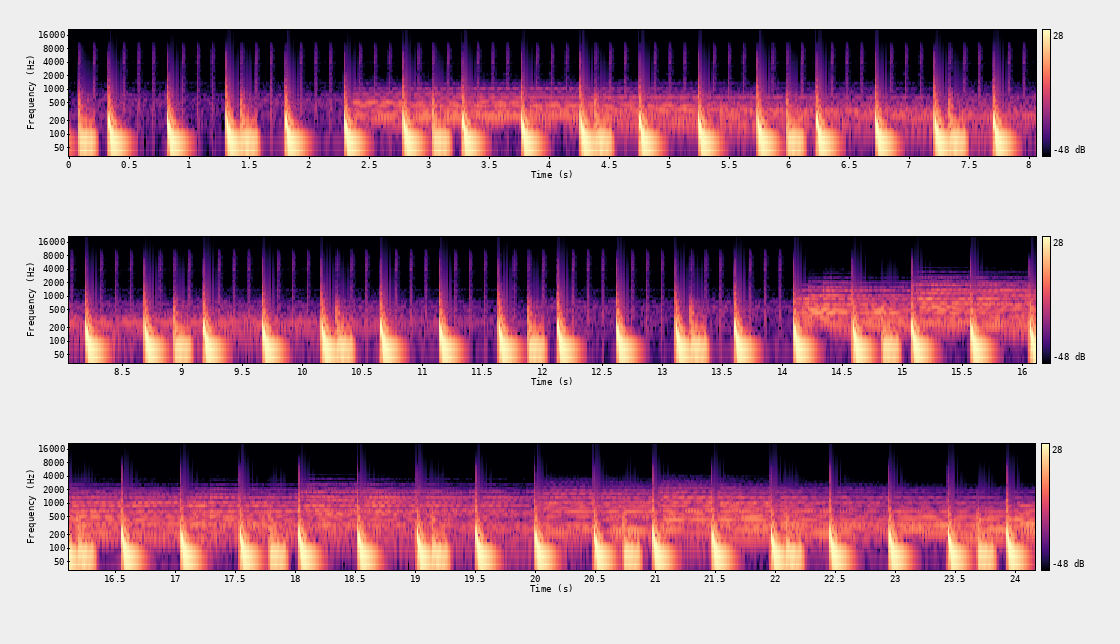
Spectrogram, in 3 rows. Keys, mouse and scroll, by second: 1.3-2.3 middle drag, 2.0 f, 2.3-8.6 drag, 5.1 f, 8.6 middle click, 9.1-16.1 drag, 9.7 f, 13.7 f, 15.0 f, 16.1 middle click, 16.3 f, 16.4-18.7 drag, 18.7 middle click, 18.9 click, 19.3-20.9 middle drag, 19.6-22.9 drag, 21.2-23.3 middle drag, 23.3 click, 23.8 middle click.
